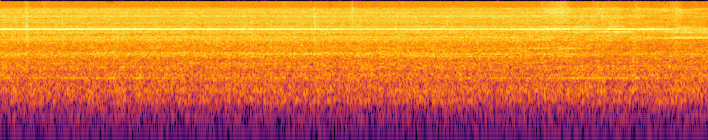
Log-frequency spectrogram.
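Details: Goodman AC condenser running after its bad, puffy capacitor was replaced: an even fan rush with a constant compressor hum and no stalling or buzzing. It runs normally.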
